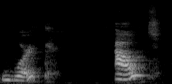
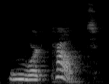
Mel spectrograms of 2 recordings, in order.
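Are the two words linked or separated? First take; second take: separated; linked. First: The two words are said separately. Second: The two words are linked together.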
